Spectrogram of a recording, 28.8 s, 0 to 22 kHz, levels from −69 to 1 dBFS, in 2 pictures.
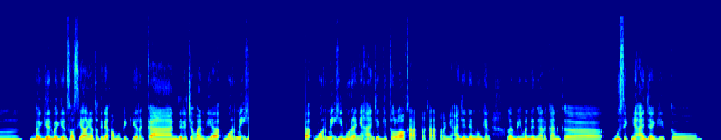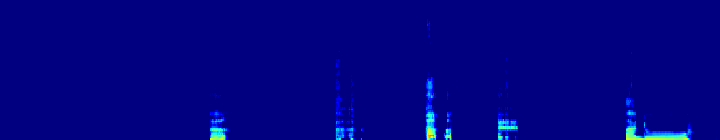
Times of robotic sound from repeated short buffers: none

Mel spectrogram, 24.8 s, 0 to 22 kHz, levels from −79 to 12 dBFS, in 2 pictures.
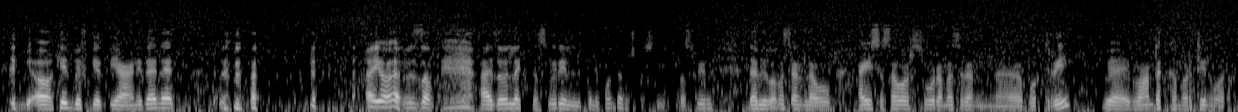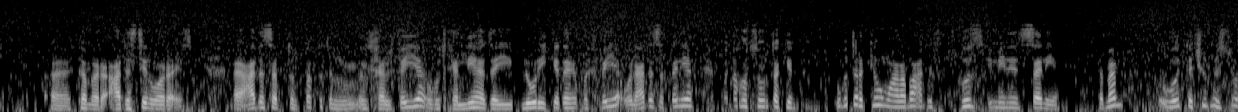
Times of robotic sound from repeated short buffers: none

